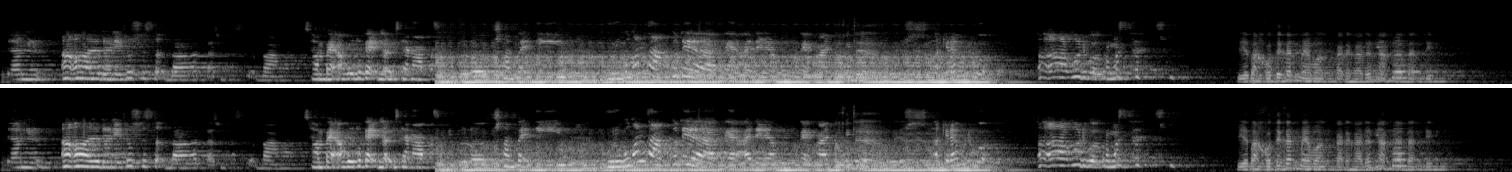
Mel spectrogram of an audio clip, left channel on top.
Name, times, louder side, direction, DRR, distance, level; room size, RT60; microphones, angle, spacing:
voice 1, 0.1-2.2 2.5-5.6 6.0-9.0 9.3-10.0 10.4-11.5 13.6-14.1, right 3 dB, 40° right, 3 dB, 2.7 m, -22 dB
sound 1, 4.3-10.0, left 2 dB, 35° left, 0.8 m, -17 dB
voice 2, 8.3-9.7 12.4-14.3, right 1 dB, 60° right, 2 dB, 3.0 m, -29 dB
26.5 x 15.0 x 8.3 m, 1.5 s
head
